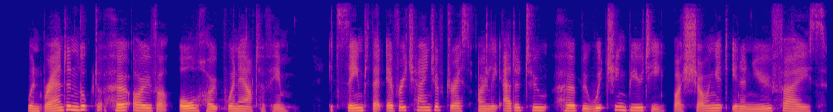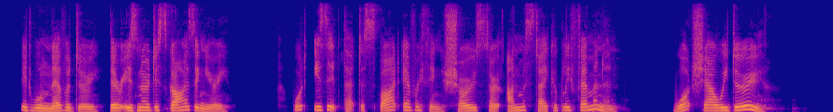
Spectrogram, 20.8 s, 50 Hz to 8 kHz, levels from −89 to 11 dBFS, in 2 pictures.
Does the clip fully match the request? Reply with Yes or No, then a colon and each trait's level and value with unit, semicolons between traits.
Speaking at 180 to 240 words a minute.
No: average, 155 wpm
